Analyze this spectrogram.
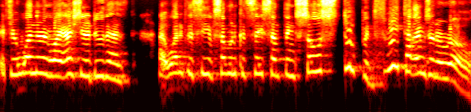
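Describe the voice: This put-on character voice is high and squeaky, with an Eastern European accent. It races along at a very fast pace.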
